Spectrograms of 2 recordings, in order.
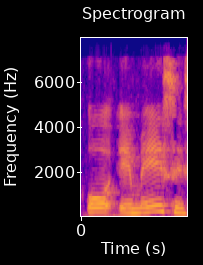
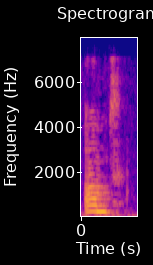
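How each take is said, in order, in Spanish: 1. Cada letra se nombra por separado, una por una. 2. Las letras se pronuncian juntas como una sola palabra. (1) "no decimos O M S" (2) "sino decimos O M S"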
